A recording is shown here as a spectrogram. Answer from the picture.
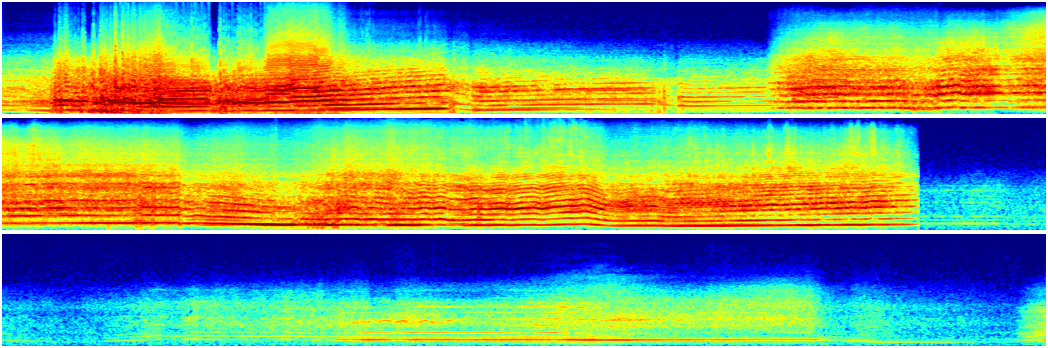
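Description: Rally car engines revving hard through tight corners, the pitch climbing and dropping with throttle and gear changes. The loudest pass comes early, then a second long, loud run. The sound cuts off suddenly about two-thirds in, and a fainter car engine follows.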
